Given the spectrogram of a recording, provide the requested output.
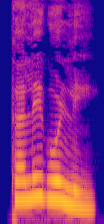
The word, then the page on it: ತಲೆಗೊಳ್ಳಿ: talegoḷḷi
